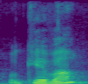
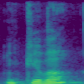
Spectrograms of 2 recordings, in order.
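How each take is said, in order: The two takes are said the same way.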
